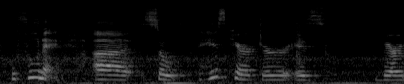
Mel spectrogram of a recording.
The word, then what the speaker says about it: Mifune: And then I'm sorry, is it Momofuke? How do you say his name? The character? I forget the character's name. No, the actor. Oh, Toshiro Mifune? Mifune.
